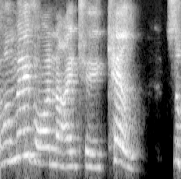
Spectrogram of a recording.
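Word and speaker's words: cill: in irish you'll see kill c i l l and you'll see kill c o i l l there's a slight difference in pronunciation kill as in the english word kill and c-o-i-l-l is more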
